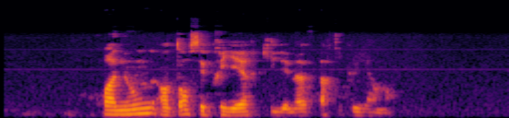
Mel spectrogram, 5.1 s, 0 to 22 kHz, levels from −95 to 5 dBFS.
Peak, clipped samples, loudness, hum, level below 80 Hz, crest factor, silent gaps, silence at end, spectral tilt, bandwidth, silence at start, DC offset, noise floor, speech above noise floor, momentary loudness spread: -2 dBFS; under 0.1%; -23 LUFS; none; -72 dBFS; 24 dB; none; 1.2 s; -5 dB/octave; 7.6 kHz; 1 s; under 0.1%; -65 dBFS; 42 dB; 14 LU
